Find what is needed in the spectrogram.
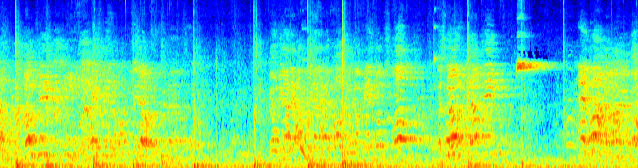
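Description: Basketball bouncing on a hardwood gym floor during play, with voices calling out across the hall. About ten seconds in, a referee's whistle blows once, a steady shrill note about a second long.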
